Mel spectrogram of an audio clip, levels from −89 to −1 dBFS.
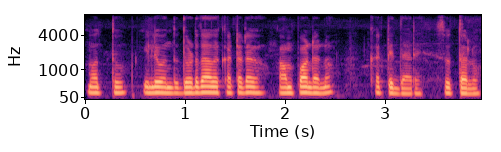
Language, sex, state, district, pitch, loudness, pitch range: Kannada, male, Karnataka, Koppal, 155 Hz, -18 LUFS, 150-160 Hz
